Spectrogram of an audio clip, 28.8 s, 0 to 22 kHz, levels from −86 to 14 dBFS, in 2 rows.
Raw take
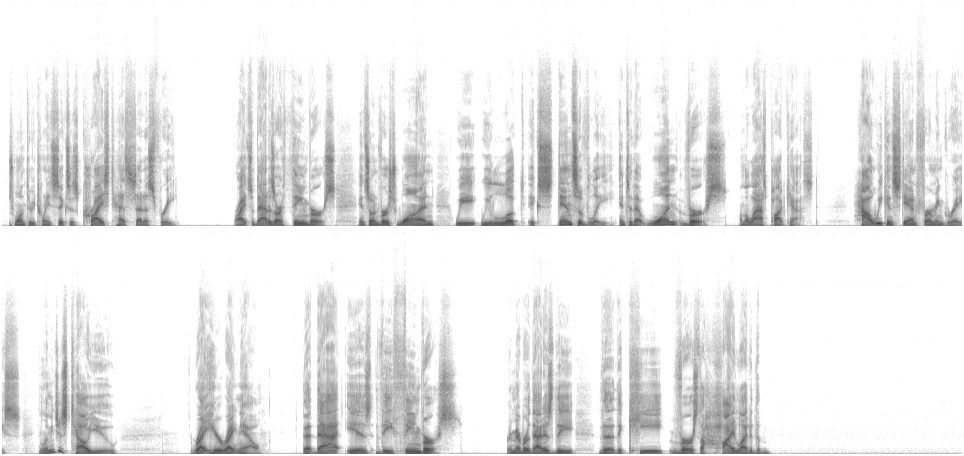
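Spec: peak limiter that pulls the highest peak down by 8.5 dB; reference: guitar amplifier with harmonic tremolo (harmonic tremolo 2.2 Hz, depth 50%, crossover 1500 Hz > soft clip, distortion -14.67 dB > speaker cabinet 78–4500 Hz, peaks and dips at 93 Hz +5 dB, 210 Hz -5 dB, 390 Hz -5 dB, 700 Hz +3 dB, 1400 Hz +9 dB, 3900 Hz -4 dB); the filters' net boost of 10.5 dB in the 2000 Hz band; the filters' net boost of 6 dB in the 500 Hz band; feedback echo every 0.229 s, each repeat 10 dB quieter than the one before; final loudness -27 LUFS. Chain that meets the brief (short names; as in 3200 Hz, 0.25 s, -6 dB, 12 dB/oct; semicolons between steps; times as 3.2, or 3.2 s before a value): bell 500 Hz +7.5 dB; bell 2000 Hz +9 dB; limiter -6 dBFS; feedback echo 0.229 s, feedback 32%, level -10 dB; harmonic tremolo 2.2 Hz, depth 50%, crossover 1500 Hz; soft clip -14 dBFS; speaker cabinet 78–4500 Hz, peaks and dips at 93 Hz +5 dB, 210 Hz -5 dB, 390 Hz -5 dB, 700 Hz +3 dB, 1400 Hz +9 dB, 3900 Hz -4 dB; gain -2.5 dB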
